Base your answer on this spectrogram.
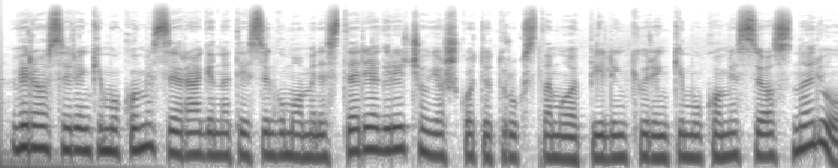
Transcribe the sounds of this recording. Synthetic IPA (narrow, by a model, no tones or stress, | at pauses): ʋʲiːɾʲɛˑʊsʲɛjɾʲɪŋʲkʲɪmuːkoːmʲɪsʲɪjɛɾɑːɡʲɪnɐt̪ʲɛɪsʲɪŋɡʊmoːmʲɪnʲɪsʲt̪ʲɛɾʲɪjɛɡɾʲɛɪt͡ʃʲɛʊjiɛʃkoːt̪ʲɪt̪ɾuːkst̪ɐmuːɐpʲiːlʲɪŋʲkʲuːɾʲɪŋʲkʲɪmuːkoːmʲɪsʲɪjoːsnɐɾʲuː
